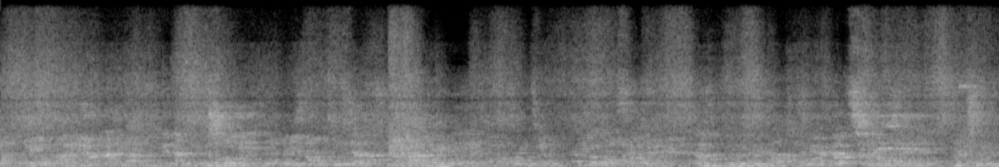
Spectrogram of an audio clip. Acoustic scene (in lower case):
crowded indoor space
